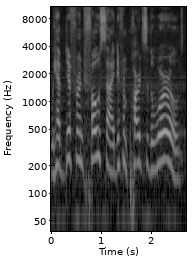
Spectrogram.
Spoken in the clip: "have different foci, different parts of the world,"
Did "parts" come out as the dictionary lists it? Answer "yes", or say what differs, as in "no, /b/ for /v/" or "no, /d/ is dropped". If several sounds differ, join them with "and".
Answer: yes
